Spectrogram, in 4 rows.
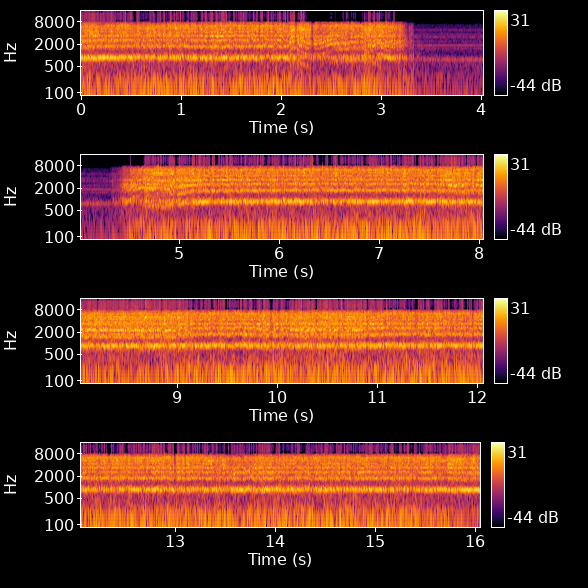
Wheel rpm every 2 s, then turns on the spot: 220, 80, 140, 230, 220, 220, 230, 230.
none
